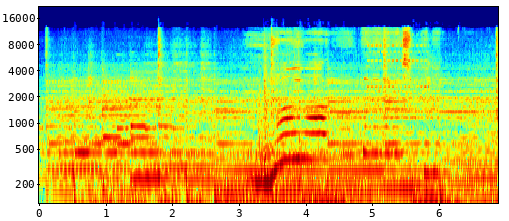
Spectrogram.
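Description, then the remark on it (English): A flip mobile phone rings loudly with an incoming call from home, outdoors in falling snow by a bonfire, a continuous electronic melody with a rising tonal swoop partway through, and no voices. “He flips open his mobile phone. Its screen reads, "Home calling."”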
